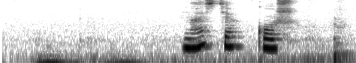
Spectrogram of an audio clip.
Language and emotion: Russian, neutral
